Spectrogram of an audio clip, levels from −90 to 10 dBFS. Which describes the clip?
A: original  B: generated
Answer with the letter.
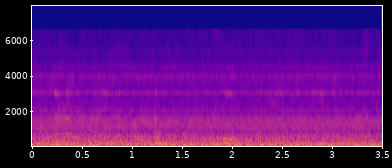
B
